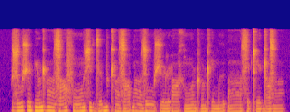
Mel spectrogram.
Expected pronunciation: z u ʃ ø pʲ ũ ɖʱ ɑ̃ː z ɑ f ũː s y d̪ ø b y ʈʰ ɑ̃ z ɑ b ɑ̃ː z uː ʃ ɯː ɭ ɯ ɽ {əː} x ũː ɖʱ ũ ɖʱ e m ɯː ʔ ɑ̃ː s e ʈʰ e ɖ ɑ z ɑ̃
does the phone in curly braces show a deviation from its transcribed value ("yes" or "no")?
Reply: yes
